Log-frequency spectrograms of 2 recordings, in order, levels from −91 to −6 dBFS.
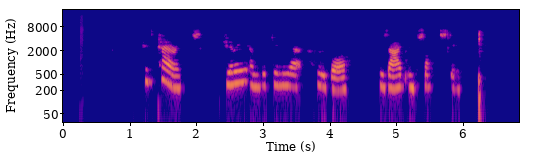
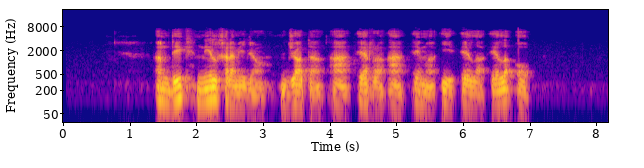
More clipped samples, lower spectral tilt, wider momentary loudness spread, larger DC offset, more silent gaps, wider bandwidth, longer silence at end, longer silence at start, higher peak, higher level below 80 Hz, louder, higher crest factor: neither; second, -4.5 dB/octave vs -6.5 dB/octave; first, 15 LU vs 12 LU; neither; first, 1.83-1.93 s, 2.13-2.40 s, 4.33-4.74 s, 5.56-5.64 s, 5.99-6.21 s vs none; first, 8.2 kHz vs 7.4 kHz; second, 0.55 s vs 1.2 s; second, 1.2 s vs 1.4 s; second, -20 dBFS vs -2 dBFS; second, -72 dBFS vs -54 dBFS; second, -39 LUFS vs -21 LUFS; about the same, 20 dB vs 20 dB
